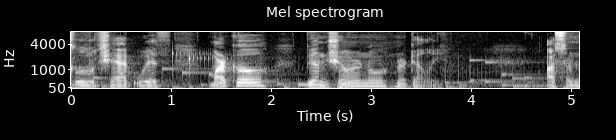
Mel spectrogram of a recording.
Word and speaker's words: Buongiorno Nardelli: His name is Marco Buongiorno Nardelli.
